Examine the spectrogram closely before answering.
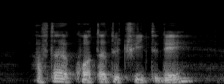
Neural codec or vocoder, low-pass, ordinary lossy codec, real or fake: vocoder, 24 kHz, 100 mel bands, Vocos; 7.2 kHz; none; fake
